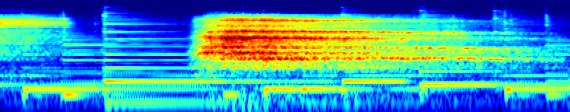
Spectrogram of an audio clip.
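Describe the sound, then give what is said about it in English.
A deep breath is drawn in and let out slowly during a calming dragon-breath exercise. The long, airy rush swells after a short pause and then fades gradually over soft, sustained musical tones. “"Okay, me too," Billy said through a gigantic smile. And they both took a deep breath in and out.”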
